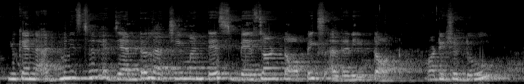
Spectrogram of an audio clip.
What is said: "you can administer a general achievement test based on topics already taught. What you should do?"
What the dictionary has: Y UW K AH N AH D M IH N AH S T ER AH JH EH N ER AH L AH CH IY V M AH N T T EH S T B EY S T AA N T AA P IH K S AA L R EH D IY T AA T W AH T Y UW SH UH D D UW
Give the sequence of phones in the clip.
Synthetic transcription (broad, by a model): Y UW K AH N AH D M IH N AH S T ER AH JH EH N ER AH L AH CH IY V M AH N T T EH S T B EY S T AA N T AA P IH K S AA L R EH D IY T AA T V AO T Y UW SH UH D D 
